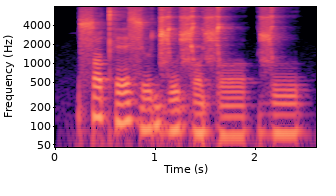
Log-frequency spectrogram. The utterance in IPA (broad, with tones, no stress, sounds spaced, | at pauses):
sˤ ɵ˥ t̪ʰ ɛ˧˥ z ɵ˩˧ d͡ʑ o˩˧ ʑ ɔ˩ ɕ ɔ˩ | ʑ o˩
